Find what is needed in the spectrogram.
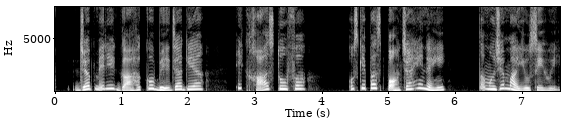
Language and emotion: Urdu, sad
